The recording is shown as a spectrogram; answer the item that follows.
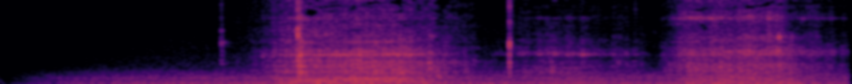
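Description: Rustling and rubbing noise with a few light clicks, fading in after a moment of silence and loudest about two seconds in.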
